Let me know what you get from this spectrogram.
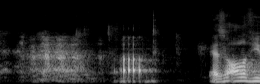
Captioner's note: laughter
